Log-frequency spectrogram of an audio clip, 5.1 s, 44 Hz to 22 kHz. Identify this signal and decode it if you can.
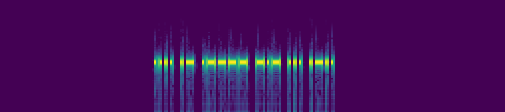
Morse code, heard as a keyed tone, about 41 wpm, 700 Hz. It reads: HA1KSL
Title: DXCC-100 Call Signs - 6 Characters - 45wpm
